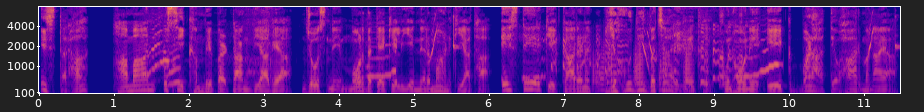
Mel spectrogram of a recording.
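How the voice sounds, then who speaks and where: A narrator telling scripted Bible stories for children in a deliberate storytelling delivery. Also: mid-range voice, big pitch swings, heavy background noise. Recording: background music under the narration. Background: music.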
